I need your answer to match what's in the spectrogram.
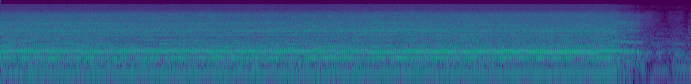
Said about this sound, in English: Hold on one second. I got to turn off this air compressor real quick.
